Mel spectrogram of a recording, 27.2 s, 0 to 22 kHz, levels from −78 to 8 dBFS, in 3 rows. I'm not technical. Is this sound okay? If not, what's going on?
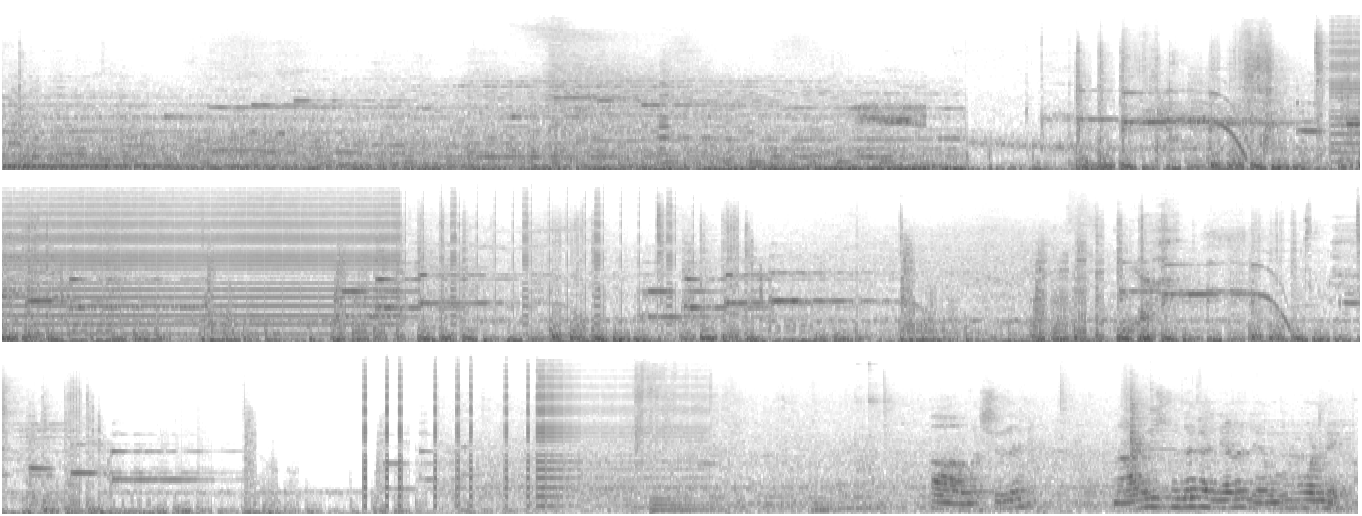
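No, there's interference from a mobile phone sitting close to the recording gear. Two kinds of it turn up.

The first is GSM phone buzz, from 8.85 to 11.71 seconds and again from 21.67 to 22.83 seconds. An older 2G phone on a call sends radio pulses about 217 times a second, and the audio circuitry turns those pulses into sound. You hear a harsh, raspy buzz with nothing to do with the recording itself. It's nearly as loud as the main sound the first time and a bit quieter the second.

The second is GSM signalling bursts, from 11.74 to 13.66 seconds and from 20.52 to 21.62 seconds. Here the phone only sends short groups of pulses. In the first stretch it's still on the call while the person on it is silent, and in the second it's just signalling, not on a call. That comes through as even ticks with a longer buzz twice a second in the first stretch and a galloping dit-dit-dit of short buzzes in the second, about as loud as the main sound and even a little louder in the later stretch.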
